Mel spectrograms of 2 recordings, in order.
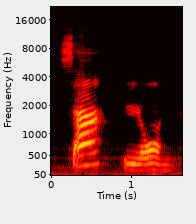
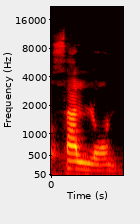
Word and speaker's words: salón: Salón. Acento en la O. Salón.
